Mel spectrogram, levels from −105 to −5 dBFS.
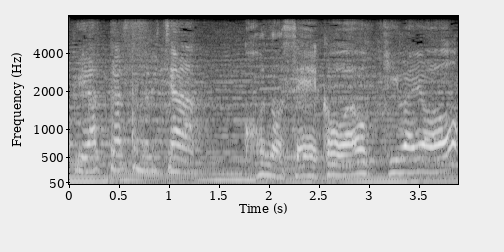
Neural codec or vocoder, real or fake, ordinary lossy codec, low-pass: none; real; none; 7.2 kHz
